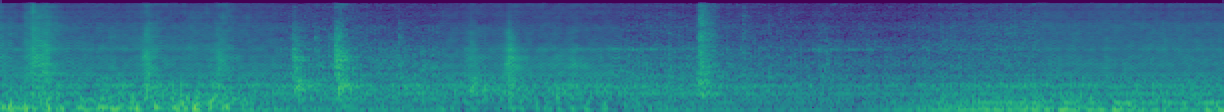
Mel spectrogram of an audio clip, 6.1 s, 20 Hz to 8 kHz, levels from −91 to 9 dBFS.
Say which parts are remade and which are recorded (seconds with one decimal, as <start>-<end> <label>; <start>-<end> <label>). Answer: 0.0-1.4 remade; 1.4-2.2 recorded; 2.2-3.1 remade; 3.1-5.2 recorded; 5.2-6.1 remade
